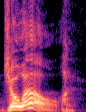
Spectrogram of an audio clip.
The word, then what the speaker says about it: Joel: You can say Joel. I like Joel. Rhymes with Noel.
